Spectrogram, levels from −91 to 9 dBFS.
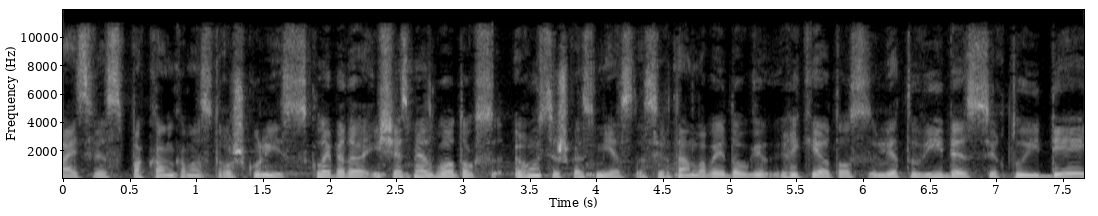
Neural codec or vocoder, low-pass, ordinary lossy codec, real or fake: none; 10.8 kHz; AAC, 64 kbps; real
